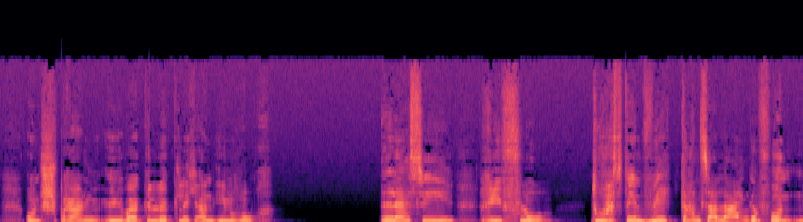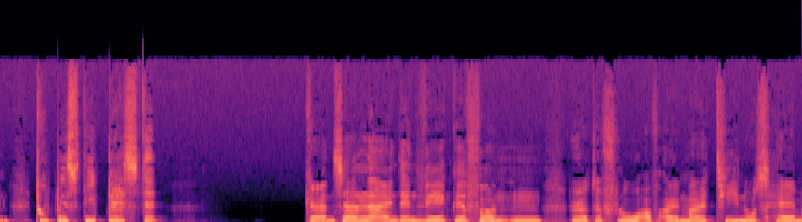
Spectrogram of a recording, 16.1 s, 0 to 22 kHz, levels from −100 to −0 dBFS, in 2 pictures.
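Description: Throughout, a thin, steady hiss sits only about 25 dB below the sound and grows sharply toward the top of the band. This is low bit depth with noise shaping: coarse rounding, consistent with 8 bits, has its error pushed up into the highest frequencies.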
